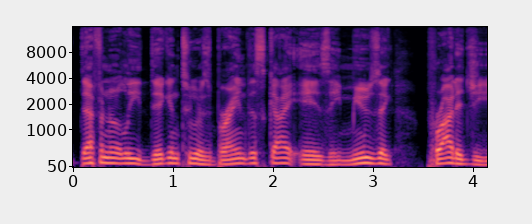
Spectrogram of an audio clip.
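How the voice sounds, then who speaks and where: Speaking at a moderate pace, a man has an unremarkable speaking voice at medium pitch, recorded dry and close with no echo. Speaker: podcast host. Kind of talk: solo motivational podcast talk. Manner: casual, chatty.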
